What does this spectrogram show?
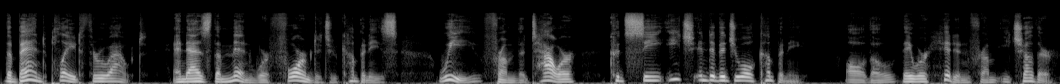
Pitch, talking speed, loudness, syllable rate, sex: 130 Hz, 160 wpm, -21 LUFS, 4.8 syllables/s, male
